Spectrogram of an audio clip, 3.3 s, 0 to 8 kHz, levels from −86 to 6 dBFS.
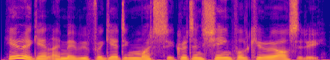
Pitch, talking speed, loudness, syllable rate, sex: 160 Hz, 200 wpm, -16 LUFS, 6.6 syllables/s, male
